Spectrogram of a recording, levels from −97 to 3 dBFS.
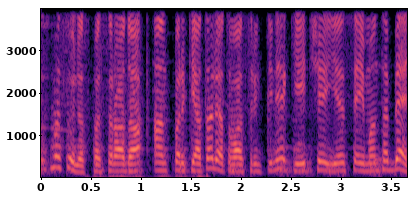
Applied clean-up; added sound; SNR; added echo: neural mask model RNNoise.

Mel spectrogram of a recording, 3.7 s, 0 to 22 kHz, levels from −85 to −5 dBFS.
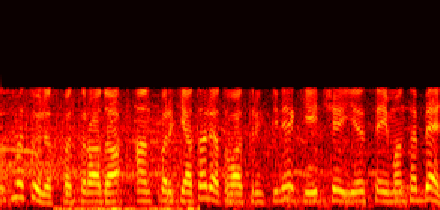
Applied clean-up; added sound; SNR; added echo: none; Water / Splash, splatter; 10 dB; none.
